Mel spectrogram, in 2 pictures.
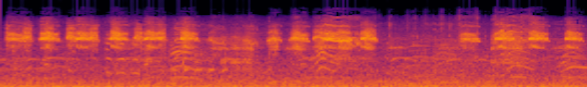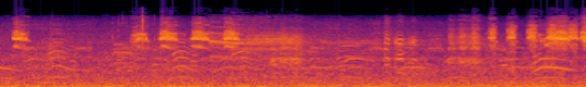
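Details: Recently fledged young terns in their island colony overgrown with thick grass; dense continuous grating calls from many birds, rapid and overlapping throughout.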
